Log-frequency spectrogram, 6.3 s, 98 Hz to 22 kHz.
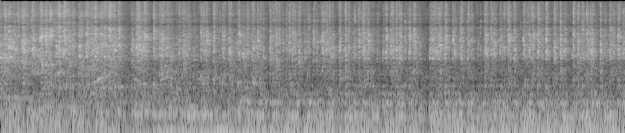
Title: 67 Charger 1st fire up after rebuild.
